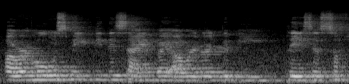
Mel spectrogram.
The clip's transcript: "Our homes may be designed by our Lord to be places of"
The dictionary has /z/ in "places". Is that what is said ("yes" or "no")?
no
